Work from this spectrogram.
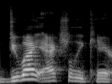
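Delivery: ordinary delivery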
